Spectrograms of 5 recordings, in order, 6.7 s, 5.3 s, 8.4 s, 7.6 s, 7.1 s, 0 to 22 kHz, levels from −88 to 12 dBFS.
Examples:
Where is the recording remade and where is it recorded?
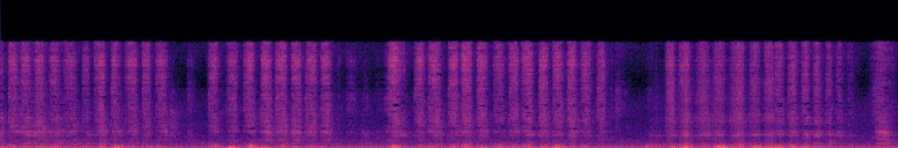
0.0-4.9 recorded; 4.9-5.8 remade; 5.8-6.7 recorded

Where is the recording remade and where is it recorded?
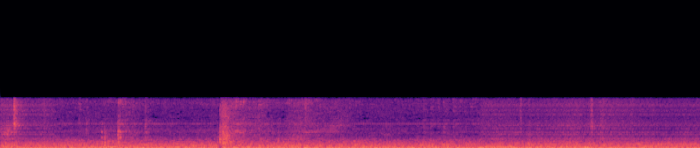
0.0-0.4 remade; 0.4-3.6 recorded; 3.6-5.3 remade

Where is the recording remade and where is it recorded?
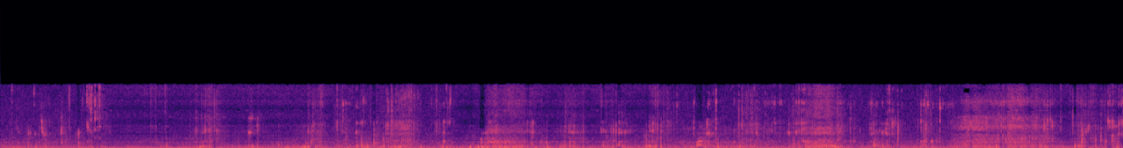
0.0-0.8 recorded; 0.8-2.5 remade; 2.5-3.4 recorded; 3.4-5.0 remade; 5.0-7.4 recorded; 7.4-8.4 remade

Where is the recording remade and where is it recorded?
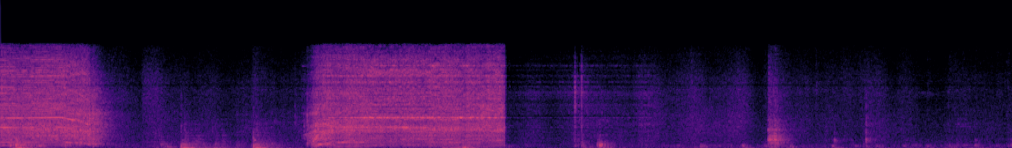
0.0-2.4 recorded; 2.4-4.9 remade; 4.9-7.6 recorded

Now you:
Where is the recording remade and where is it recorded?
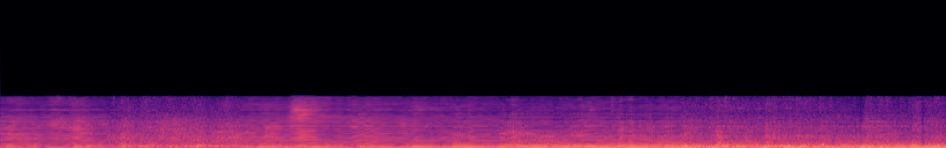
0.0-0.8 remade; 0.8-1.8 recorded; 1.8-5.1 remade; 5.1-7.1 recorded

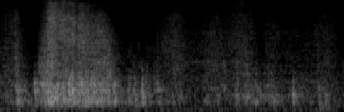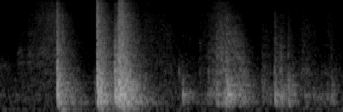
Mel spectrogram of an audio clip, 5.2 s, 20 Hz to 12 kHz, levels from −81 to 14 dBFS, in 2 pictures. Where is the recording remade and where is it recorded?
0.0-5.2 recorded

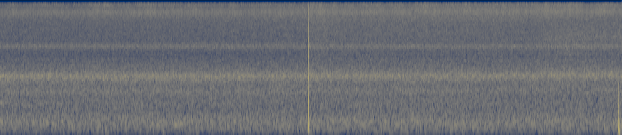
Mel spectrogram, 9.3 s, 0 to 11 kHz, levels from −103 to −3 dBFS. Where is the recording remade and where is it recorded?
0.0-9.3 remade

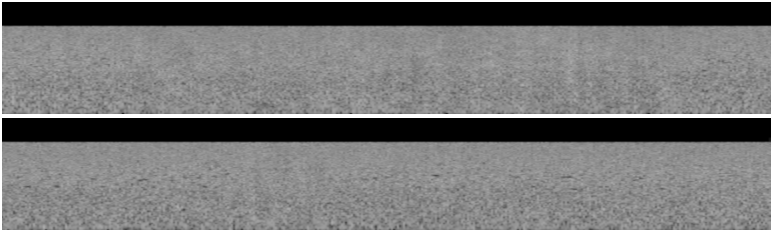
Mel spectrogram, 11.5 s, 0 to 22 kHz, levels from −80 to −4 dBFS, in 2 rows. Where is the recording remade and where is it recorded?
0.0-1.0 recorded; 1.0-5.2 remade; 5.2-7.6 recorded; 7.6-8.2 remade; 8.2-11.5 recorded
